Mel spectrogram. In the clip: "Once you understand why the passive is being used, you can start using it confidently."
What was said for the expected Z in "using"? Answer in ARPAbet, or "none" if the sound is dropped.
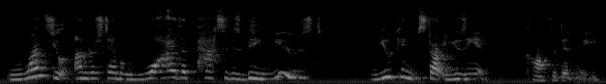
Z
